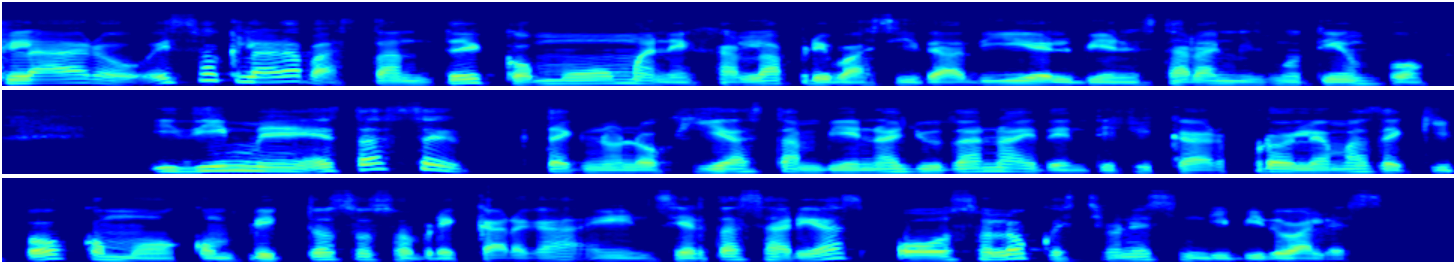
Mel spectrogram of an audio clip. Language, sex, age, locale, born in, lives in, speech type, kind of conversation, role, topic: Spanish, male, 18-19, es-MX, Mexico, Mexico, read, expert-assistant, asker, ¿Qué innovaciones podríamos implementar para hacer que el trabajo de las enfermeras sea menos estresante y más eficiente?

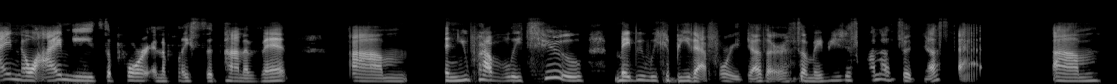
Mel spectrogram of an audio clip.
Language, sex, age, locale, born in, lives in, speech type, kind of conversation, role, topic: English, female, 40-44, en-US, United States, United States, conversation, advice, advisor, How can I balance parenting and personal time?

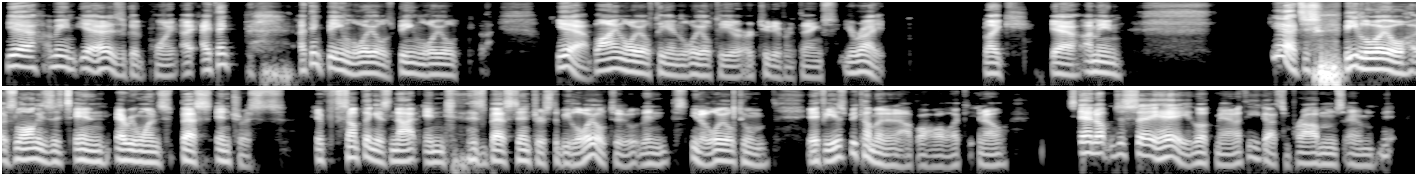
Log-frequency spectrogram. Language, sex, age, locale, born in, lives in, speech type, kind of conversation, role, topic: English, male, 50-54, en-US, United States, United States, conversation, podcast, host, How do we build and maintain deep, lasting friendships in our lives?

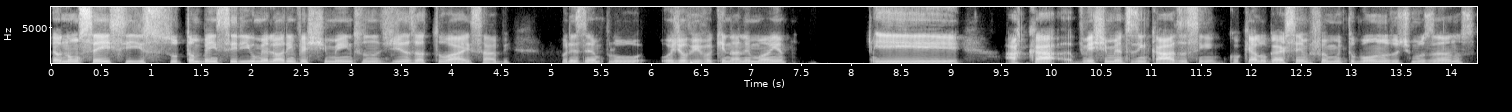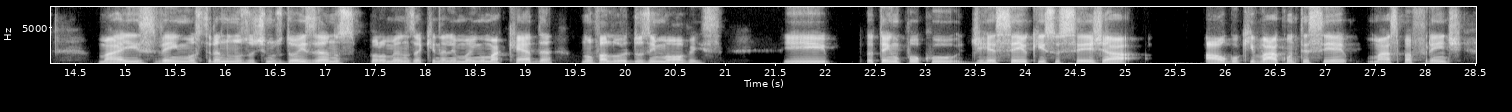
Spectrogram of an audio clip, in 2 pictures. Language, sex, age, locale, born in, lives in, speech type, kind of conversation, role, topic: Portuguese, male, 30-34, pt-BR, Brazil, Germany, conversation, advice, user, Devo comprar uma casa própria ou continuar alugando?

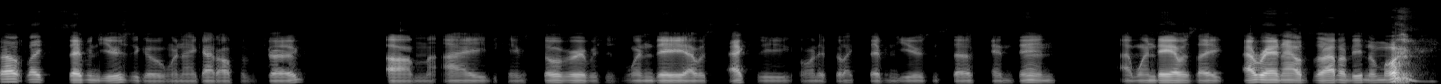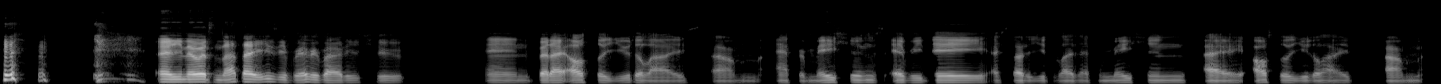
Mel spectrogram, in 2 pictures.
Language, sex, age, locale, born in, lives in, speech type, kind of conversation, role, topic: English, male, 30-34, en-US, Germany, United States, conversation, podcast, guest, How can practicing gratitude shape our outlook and relationships?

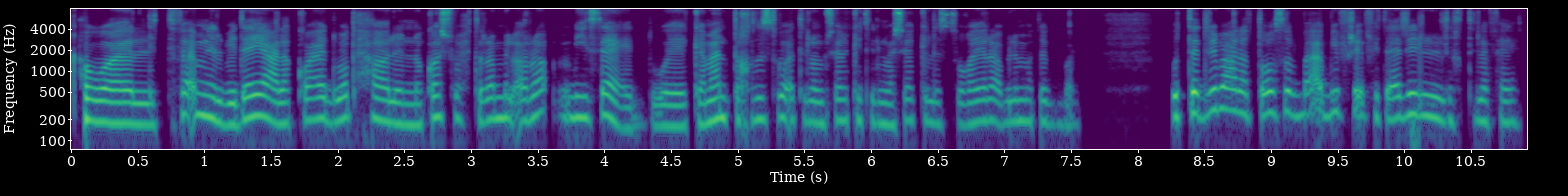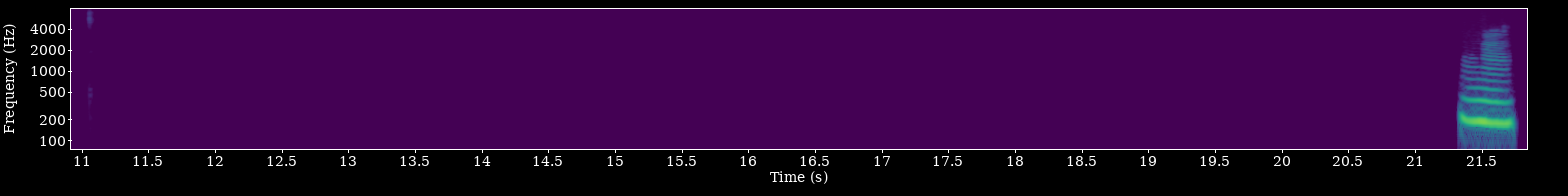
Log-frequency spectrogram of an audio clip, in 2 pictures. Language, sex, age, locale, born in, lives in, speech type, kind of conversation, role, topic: Arabic, female, 20-24, ar-EG, Egypt, Egypt, read, expert-assistant, expert, إزاي ممكن ننظم الجهود بين مجموعات مختلفة في حركة اجتماعية عشان نوصل لهدف واحد؟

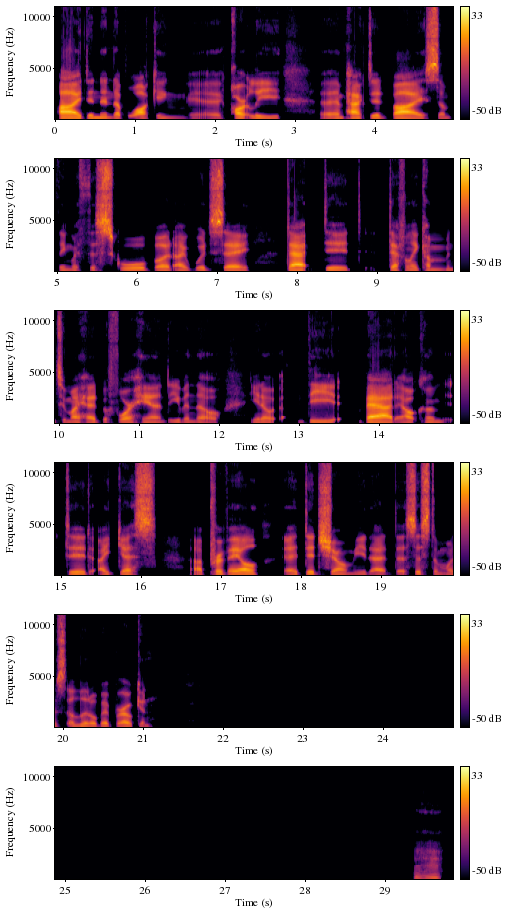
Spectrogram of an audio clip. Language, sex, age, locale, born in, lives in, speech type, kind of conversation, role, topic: English, male, 18-19, en-US, United States, United States, conversation, podcast, guest, How do you approach making important decisions in your life?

